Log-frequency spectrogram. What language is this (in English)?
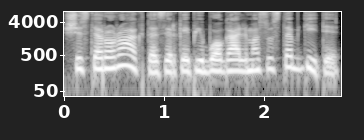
Lithuanian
